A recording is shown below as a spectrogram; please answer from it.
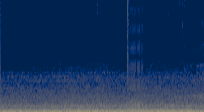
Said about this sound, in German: Ich fahre eben auf den Parkplatz und rufe zurück.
